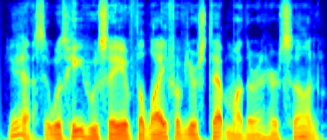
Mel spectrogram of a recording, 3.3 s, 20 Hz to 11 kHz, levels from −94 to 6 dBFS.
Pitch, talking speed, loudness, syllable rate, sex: 95 Hz, 275 wpm, -17 LUFS, 5.5 syllables/s, male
